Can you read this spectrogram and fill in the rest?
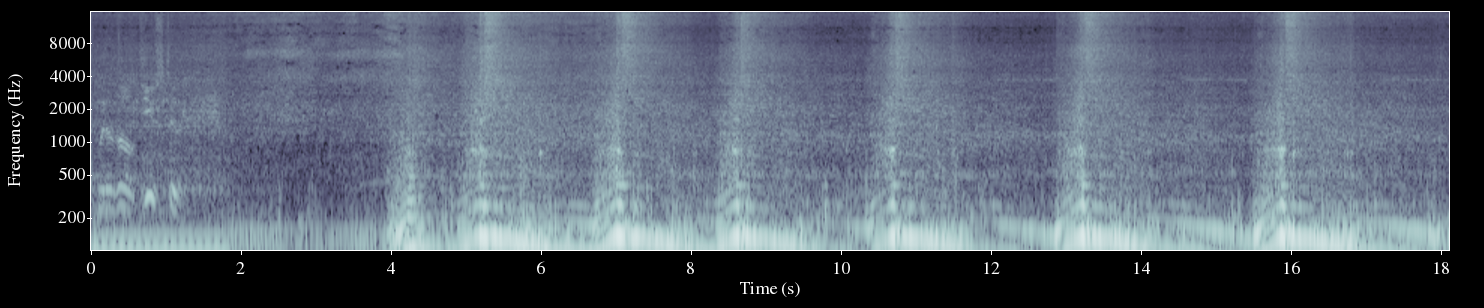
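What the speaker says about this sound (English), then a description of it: "we'll give it a couple of light revs to let you hear what it sounds like with a little juice to it" A 2022 Ford Maverick engine idles, then gets a series of light throttle blips, six or so short rising revs that settle back to idle between each, loud and close.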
